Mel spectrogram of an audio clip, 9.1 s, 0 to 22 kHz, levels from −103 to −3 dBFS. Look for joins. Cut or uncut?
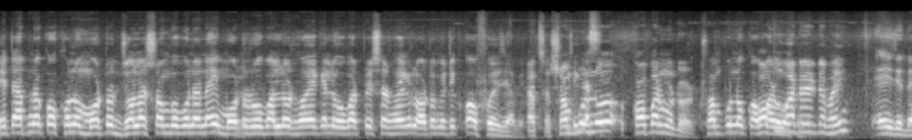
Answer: uncut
